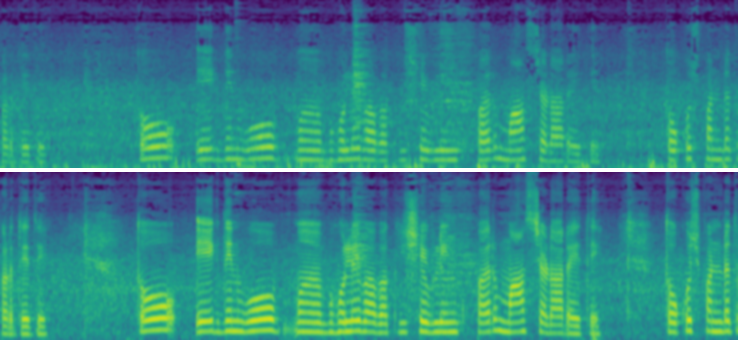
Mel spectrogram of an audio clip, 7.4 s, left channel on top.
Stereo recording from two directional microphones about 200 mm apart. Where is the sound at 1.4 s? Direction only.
55° right (ahead or behind).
